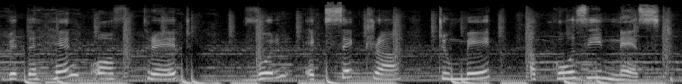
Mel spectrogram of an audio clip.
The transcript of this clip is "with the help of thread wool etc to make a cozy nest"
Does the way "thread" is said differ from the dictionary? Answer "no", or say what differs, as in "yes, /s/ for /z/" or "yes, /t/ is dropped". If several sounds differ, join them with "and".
yes, /t/ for /θ/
